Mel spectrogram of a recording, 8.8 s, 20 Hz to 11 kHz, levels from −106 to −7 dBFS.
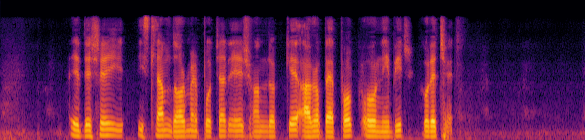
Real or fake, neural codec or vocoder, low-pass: fake; codec, 16 kHz, 1.1 kbps, Voila-Tokenizer; 7.2 kHz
